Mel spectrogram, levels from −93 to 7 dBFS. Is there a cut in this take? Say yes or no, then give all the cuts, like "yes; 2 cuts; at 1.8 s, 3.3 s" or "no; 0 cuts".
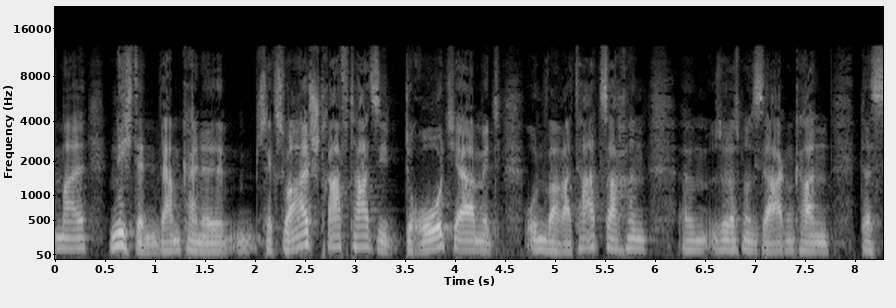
yes; 2 cuts; at 4.7 s, 7.0 s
